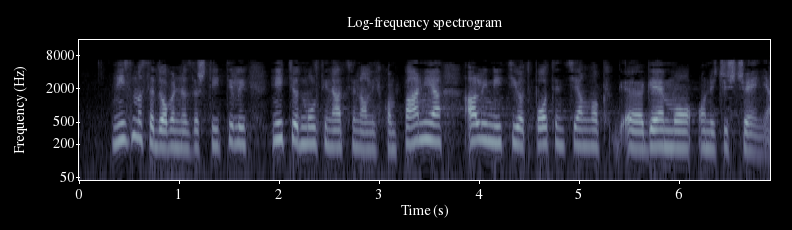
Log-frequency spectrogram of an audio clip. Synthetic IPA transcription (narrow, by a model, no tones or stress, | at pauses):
niːsmose̞d̪o̞ʋoʎnozaʃt̪iːt̪ilinit̪io̞d̪mulˠt̪inat̪sio̞nalnixko̞mpanijaa̰linit̪io̞d̪po̞t̪e̞nt̪sialˠno̞ɡɡemo̞onet͡ʃiʃt͡ɕe̞ːɲa̰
